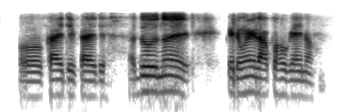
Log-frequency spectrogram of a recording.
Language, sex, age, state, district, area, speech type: Manipuri, male, 18-30, Manipur, Chandel, rural, conversation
